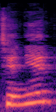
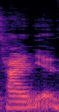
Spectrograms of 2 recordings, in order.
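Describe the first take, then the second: First: The first syllable sounds like 'tin'. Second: The first syllable sounds like 'tiny'. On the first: The speaker calls it wrong. "I used to pronounce his book Tin his book his name Tinian" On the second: The speaker calls it right. "he himself pronounced his name Tynion"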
